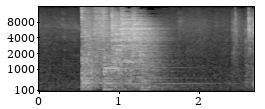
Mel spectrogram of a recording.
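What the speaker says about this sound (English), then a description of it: "Taking the grating disc off." A grating disc is lifted off a food processor while potatoes are being grated, giving one sharp clattering plastic-and-metal knock, then a second clack, fading into a short ringing tail, with a small click near the end.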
